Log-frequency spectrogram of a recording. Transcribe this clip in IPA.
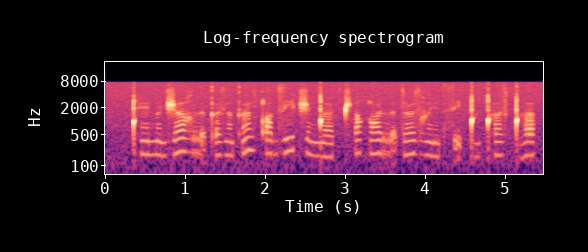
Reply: ǃʰẽnə̃d͡ʒɜʁ rə̰kʼəzɐ̃kʼœ̃z qʼʊd͡zi t͡ʃəŋ͡ǃɜt t͡ʃʼɐqœ rə̰tœz ʁĩɾĩtsḭ ɡ͡ǃɐ̃ǃʰɐz ɡ͡ǃɐ

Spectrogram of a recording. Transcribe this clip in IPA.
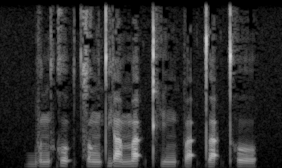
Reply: bo˧nko˦ʔt͡sɔ˧ŋ t̪ja˥˧ma˦ʔkʰi˧ŋ pa˨ʔt̪a˦ʔ t̪ʰo˥˧

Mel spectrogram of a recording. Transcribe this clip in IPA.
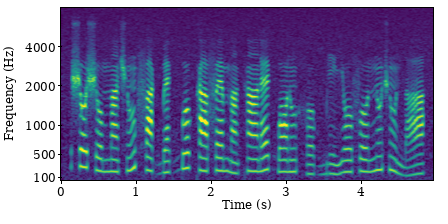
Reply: ʃo˧ʃo˨mã˨ʃũ˨˦ fa˦˨ɡ͡bɛ˧ ɡ͡bo˦ka˧fɛ˧ mã˨kã˧ ɾɛ˦ɡ͡bɔ˧ ɾũ˧ho˨ɡ͡bi˨ jo˧fo˧ nũ˦ʃũ˦˨ na˨˦

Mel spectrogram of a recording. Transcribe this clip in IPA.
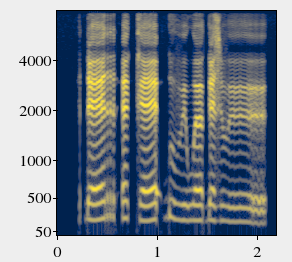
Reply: ɗɛːrʔɛ kɛːʔɠu βywœɠɛz βʏː

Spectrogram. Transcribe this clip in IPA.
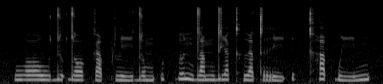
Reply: wɔː˥˩w du˦˥ʔdɔː˧ ka˨˩p̚kliː˩˦do˧m pɯ˦˥k̚lu˥˩n da˦˥mdi˦˥a̯ kʰɯ˧a̯tri˨˩ʔ | kʰa˥˩p̚wi˩˦n

